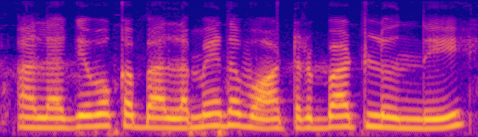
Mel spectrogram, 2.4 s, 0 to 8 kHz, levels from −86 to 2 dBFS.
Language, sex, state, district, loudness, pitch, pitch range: Telugu, female, Telangana, Hyderabad, -14 LUFS, 225 Hz, 210-245 Hz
